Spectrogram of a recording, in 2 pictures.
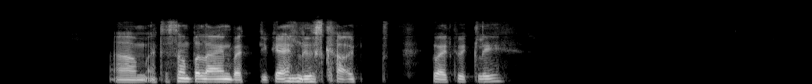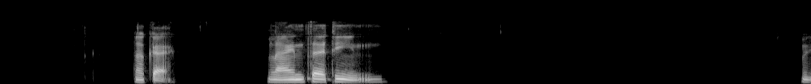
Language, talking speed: English, 60 wpm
